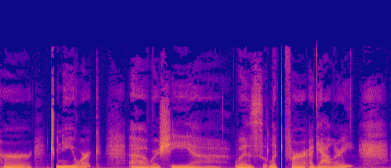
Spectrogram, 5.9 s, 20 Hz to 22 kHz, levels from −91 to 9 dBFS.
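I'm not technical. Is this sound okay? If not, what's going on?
No. Part of the compressed file is damaged, so this is damaged data in a compressed stream. Some of the stored information was lost or scrambled, and when the player reaches those spots it can't make sense of them and has to hunt for the next readable piece. You hear this as two short glitches, each about a tenth of a second: one from 0.77 to 0.87 seconds, and another from 4.19 to 4.29 seconds.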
